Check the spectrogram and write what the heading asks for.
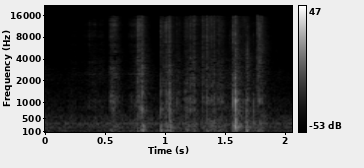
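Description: A small blade slitting the packing tape along a cardboard box's seam: a run of short scratchy cuts and clicks.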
